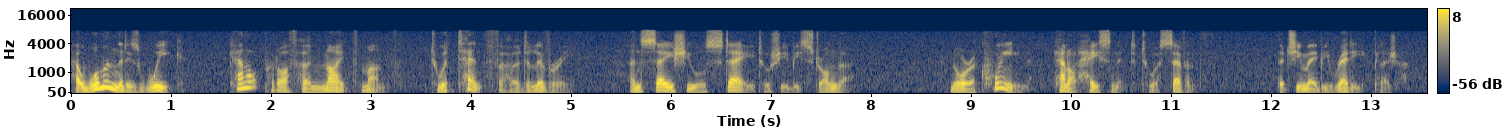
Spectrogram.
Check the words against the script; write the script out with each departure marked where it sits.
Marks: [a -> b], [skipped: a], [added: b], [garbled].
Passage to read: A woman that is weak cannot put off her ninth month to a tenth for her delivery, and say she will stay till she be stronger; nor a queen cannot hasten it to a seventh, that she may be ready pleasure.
A woman that is weak cannot put off her ninth month to a tenth for her delivery, and say she will stay till she be stronger; nor a queen cannot hasten it to a seventh, that she may be ready pleasure.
